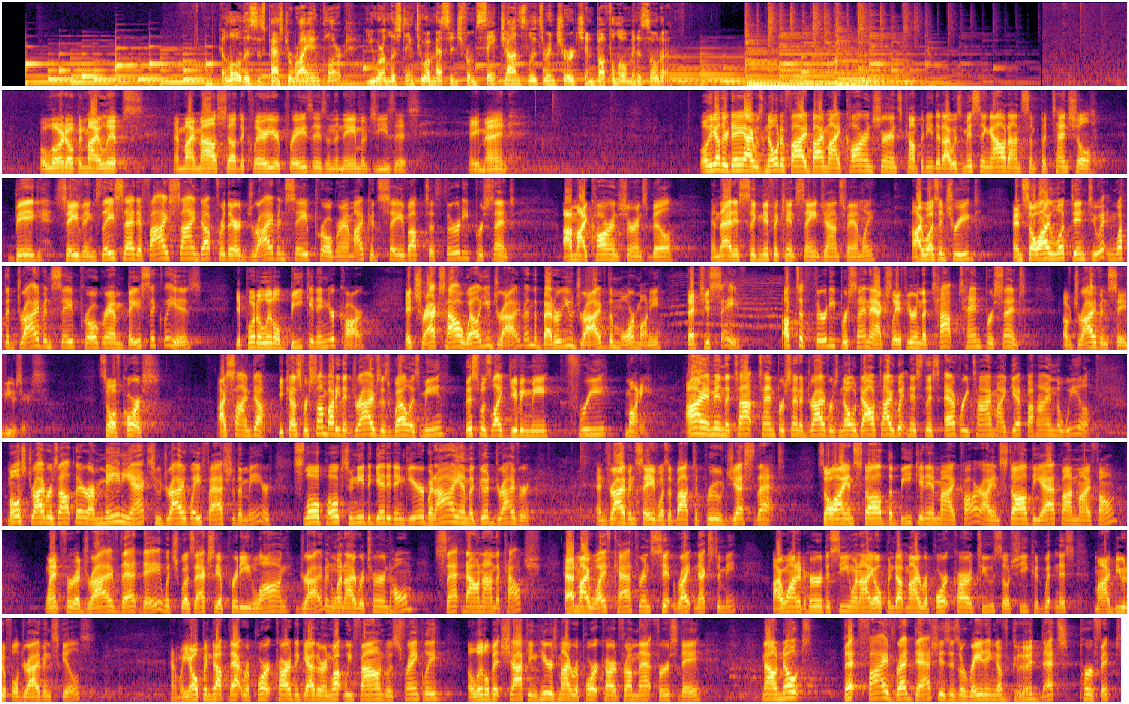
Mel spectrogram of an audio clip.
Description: Drive into this sermon and uncover God’s true standard for our lives.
